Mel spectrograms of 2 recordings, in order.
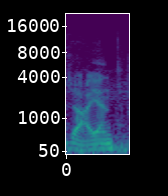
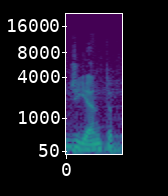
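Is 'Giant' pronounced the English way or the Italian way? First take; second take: English; Italian. First: It is said as the English word 'giant'. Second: It is read as an Italian word, like 'jant'. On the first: The name keeps its double meaning with the English word. "Non tradiamo chi ha voluto creare il doppio senso e diciamo Giant" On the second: The name is read as an Italian acronym. "anche il nome è italiano, quindi magari si legge Giant"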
